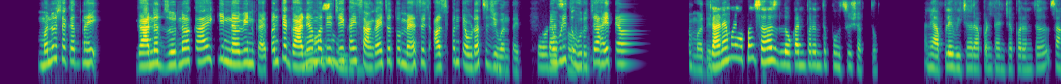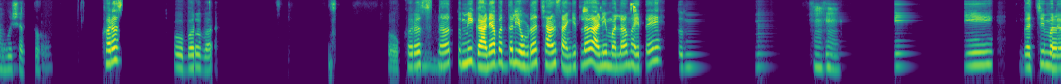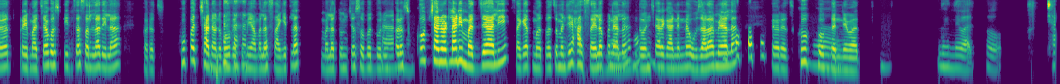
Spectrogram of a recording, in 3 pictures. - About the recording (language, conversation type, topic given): Marathi, podcast, तुला एखादं गाणं ऐकताना एखादी खास आठवण परत आठवते का?
- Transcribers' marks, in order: static; mechanical hum; drawn out: "हां"; distorted speech; tapping; other background noise; other noise; unintelligible speech; chuckle; chuckle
